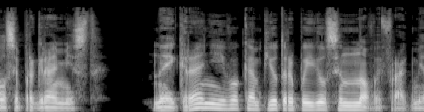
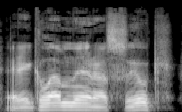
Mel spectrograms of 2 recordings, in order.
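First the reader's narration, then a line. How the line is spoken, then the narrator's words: Snorted. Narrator (Russian): фыркнул Эриксон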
